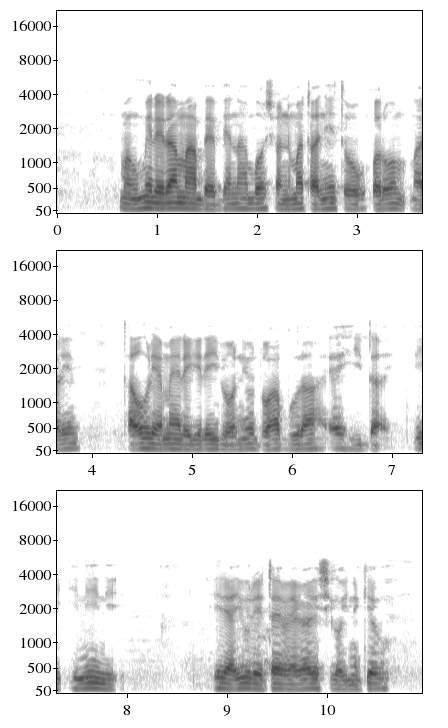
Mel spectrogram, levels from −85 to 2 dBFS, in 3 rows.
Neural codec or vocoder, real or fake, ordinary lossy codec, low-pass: none; real; none; 5.4 kHz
